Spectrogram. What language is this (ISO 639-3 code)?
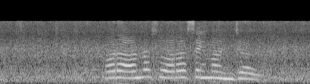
jav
